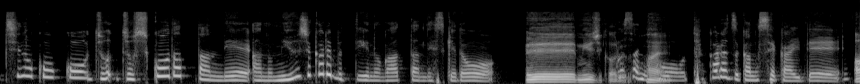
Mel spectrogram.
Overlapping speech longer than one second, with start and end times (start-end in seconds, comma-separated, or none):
none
